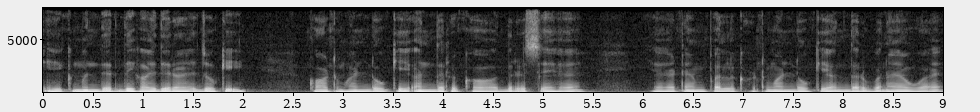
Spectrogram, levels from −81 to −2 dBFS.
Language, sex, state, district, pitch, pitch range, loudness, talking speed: Hindi, male, Chhattisgarh, Korba, 125 Hz, 125-130 Hz, -16 LUFS, 105 wpm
